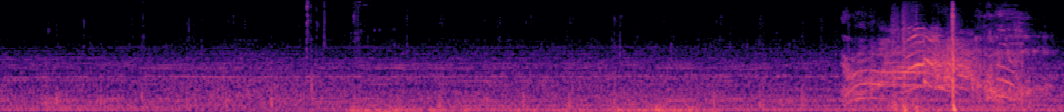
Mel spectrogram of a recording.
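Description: Footsteps tap on hard ground.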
